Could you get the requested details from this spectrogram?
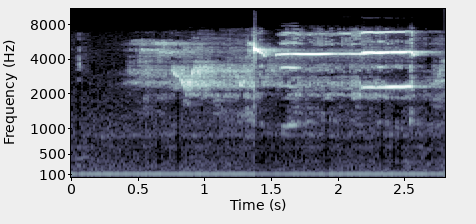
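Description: A Broad-winged Hawk gives a thin, very high whistle: a brief lead-in note, then a long, steady, drawn-out tee-tseee lasting over a second.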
